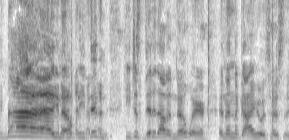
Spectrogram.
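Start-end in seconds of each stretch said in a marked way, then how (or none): 0.0-0.7 loud, high "bah" burst; imitated bleating yell. Pitching a funnier callback for the comic, loud mimicked "bah". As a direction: blurt it like the comic's lewd noise. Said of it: "remember when I said I like eating pussy".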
